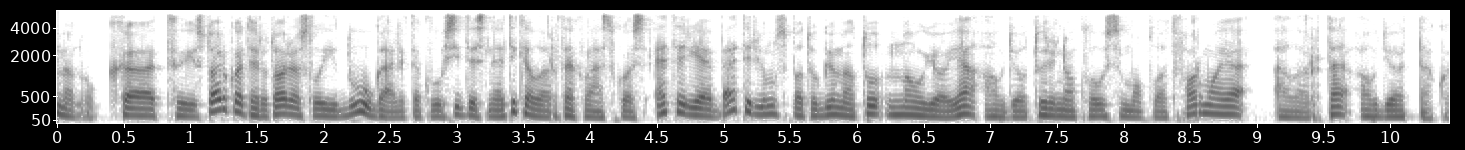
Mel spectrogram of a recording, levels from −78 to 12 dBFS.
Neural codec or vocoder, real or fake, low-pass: none; real; 5.4 kHz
